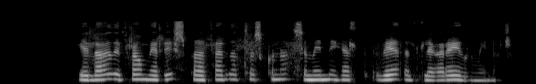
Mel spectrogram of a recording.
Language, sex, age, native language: Icelandic, female, 50-59, Icelandic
